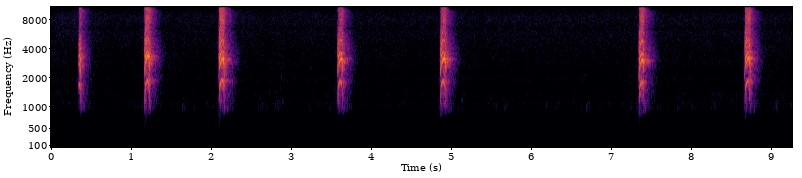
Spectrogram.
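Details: Perched on a fence with food for its fledgling, an American robin in Southern Ontario, Canada calls loudly at a nearby person: seven sharp, harsh notes at uneven intervals of one to two and a half seconds, nothing else audible.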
